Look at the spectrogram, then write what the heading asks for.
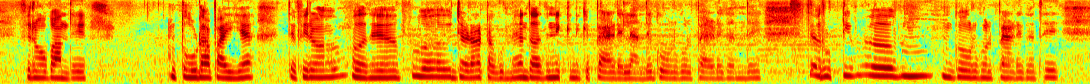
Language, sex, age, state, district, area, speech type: Dogri, female, 18-30, Jammu and Kashmir, Samba, rural, spontaneous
